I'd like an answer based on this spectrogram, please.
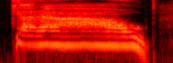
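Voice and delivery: very loud, high-pitched scream.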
